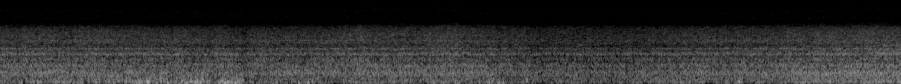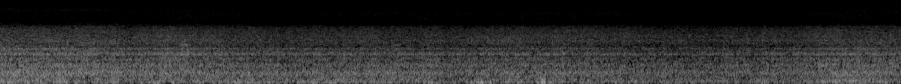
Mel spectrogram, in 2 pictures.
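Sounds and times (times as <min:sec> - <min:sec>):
sea surf waves: 0:00.0 - 0:18.0.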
